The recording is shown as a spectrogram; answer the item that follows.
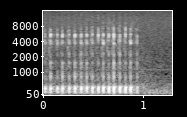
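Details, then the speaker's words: Bulldog snoring with eyes open: brief, rapid fluttering throaty rattle lasting about a second, then quiet room noise; dog snoring. "me how can you be snoring with your eyes open hmm"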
